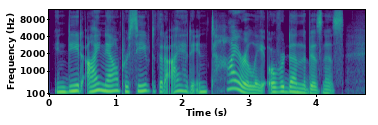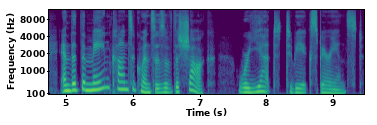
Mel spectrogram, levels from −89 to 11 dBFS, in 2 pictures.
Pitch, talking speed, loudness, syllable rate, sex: 195 Hz, 150 wpm, -19 LUFS, 5.0 syllables/s, female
